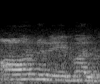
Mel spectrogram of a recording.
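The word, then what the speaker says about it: honorable: लेकिन ट्रिक सीखिए, उसके पीछे का रीजन क्या है, रीजन क्या है, इसको जब हम साउंड आ रहा है प्रोनाउंसिएशन करते हैं ऑनरेबल।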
